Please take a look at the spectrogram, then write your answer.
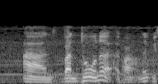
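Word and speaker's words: Vandoorne: Right, we're going to go on board now with Stoffel Van Dorn. And Van Dorner, apparently, we said his name a little bit wrong, I think, Pete.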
